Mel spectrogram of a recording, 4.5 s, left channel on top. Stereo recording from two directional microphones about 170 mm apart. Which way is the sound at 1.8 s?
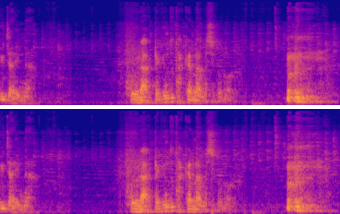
10° right (ahead or behind).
